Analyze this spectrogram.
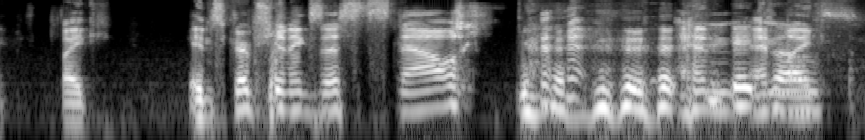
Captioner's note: laughs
